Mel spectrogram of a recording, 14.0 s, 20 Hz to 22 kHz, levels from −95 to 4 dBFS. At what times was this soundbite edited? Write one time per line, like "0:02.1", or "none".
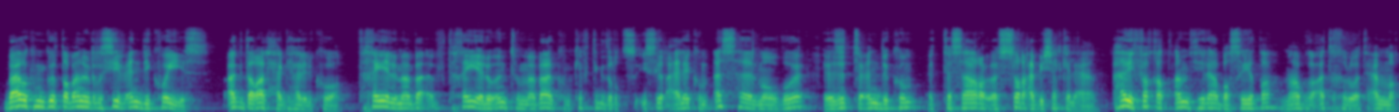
0:08.2
0:11.0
